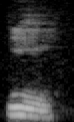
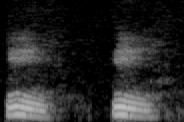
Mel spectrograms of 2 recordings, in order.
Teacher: You just keep the position of your tongue as in E. But this time, you are going to round your lips. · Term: rounded vowel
